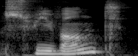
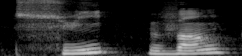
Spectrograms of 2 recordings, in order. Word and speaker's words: suivante: je prends le mot suivante, il y a juste deux syllabes. Il y a suis, donc une syllabe, et ensuite vente. On ne dit pas suivante, non, juste suivante, donc en deux syllabes.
